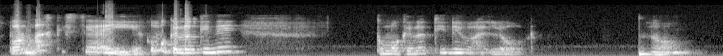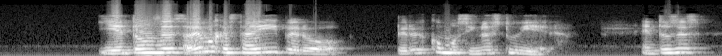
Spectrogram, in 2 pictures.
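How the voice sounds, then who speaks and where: A woman's voice: medium pitch, poor audio. A woman teaching a grammar lesson for exam preparation, explaining step by step and checking in with rhetorical questions. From Peru. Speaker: language teacher. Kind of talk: exam-prep lecture.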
